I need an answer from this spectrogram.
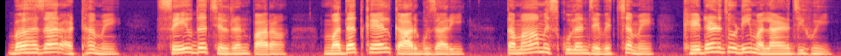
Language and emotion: Sindhi, neutral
